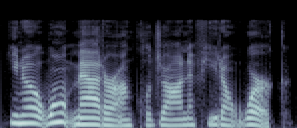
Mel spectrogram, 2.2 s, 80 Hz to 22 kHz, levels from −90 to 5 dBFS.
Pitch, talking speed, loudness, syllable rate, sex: 200 Hz, 295 wpm, -17 LUFS, 6.2 syllables/s, female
